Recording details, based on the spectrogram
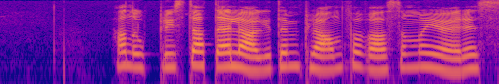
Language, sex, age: Norwegian, female, 21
